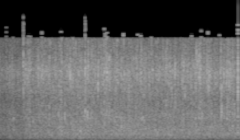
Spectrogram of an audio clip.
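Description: flowing river water

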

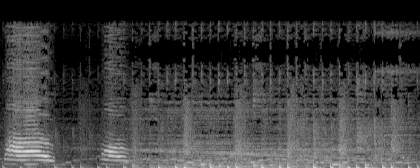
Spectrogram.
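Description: cat meowing

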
